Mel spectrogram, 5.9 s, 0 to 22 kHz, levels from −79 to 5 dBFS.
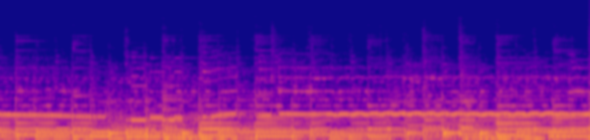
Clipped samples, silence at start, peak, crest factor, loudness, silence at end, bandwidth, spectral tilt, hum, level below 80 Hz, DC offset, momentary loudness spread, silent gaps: under 0.1%; 0 s; -8 dBFS; 14 dB; -22 LUFS; 0 s; 8 kHz; -9.5 dB/octave; none; -32 dBFS; under 0.1%; 4 LU; none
